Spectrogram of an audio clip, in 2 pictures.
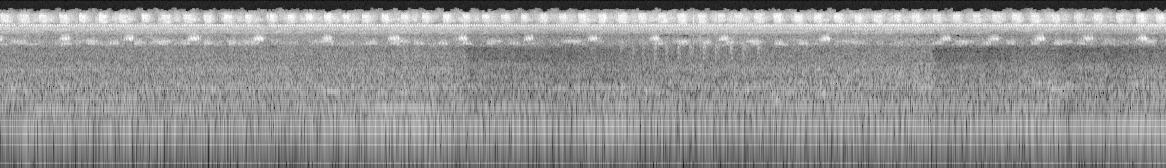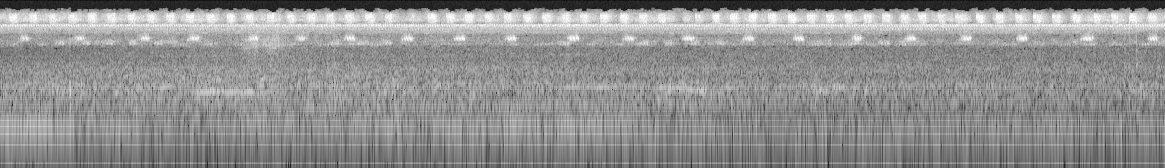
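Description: Chorus of singing insects: a steady high, fast-pulsing trill with another insect chirping regularly, roughly two chirps a second.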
